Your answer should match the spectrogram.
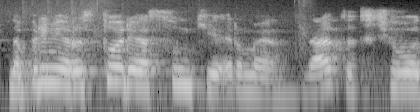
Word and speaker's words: Hermès: Ну, мы знаем, что на самом деле правильно Hermès. Hermès, how to pronounce Hermès.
